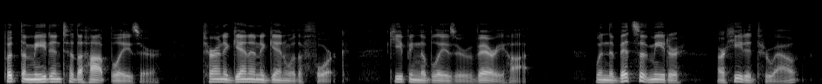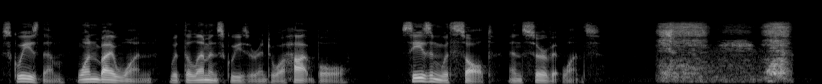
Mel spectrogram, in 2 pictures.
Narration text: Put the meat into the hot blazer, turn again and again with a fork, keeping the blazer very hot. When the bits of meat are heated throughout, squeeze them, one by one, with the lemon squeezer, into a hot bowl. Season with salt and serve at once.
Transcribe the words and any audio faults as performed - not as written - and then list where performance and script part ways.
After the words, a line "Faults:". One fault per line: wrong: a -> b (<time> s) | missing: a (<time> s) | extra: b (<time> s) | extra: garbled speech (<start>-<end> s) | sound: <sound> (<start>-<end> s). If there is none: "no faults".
Put the meat into the hot blazer, turn again and again with a fork, keeping the blazer very hot. When the bits of meat are are heated throughout, squeeze them, one by one, with the lemon squeezer, into a hot bowl. Season with salt and serve at once.
Faults:
extra: are (7.2 s)
sound: sniff (14.8-16.2 s)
